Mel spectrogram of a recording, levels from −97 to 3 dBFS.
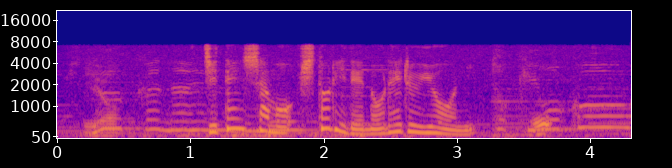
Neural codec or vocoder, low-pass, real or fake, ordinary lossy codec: none; 7.2 kHz; real; none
